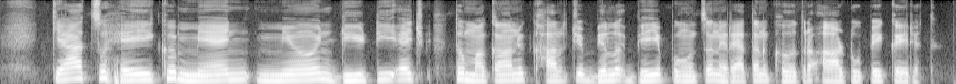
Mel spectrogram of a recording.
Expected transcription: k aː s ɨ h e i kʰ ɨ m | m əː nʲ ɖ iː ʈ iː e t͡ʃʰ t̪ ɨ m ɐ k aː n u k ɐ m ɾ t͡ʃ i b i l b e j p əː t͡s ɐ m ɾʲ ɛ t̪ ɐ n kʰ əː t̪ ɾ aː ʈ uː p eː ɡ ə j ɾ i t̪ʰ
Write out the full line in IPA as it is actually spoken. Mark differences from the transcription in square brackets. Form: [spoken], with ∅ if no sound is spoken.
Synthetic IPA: k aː [t͡s] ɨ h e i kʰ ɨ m | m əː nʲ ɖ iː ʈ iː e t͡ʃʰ t̪ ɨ m ɐ k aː n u [kʰ] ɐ [∅] ɾ t͡ʃ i b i l b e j p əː t͡s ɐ [n] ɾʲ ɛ t̪ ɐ n kʰ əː t̪ ɾ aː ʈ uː p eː [k] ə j ɾ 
